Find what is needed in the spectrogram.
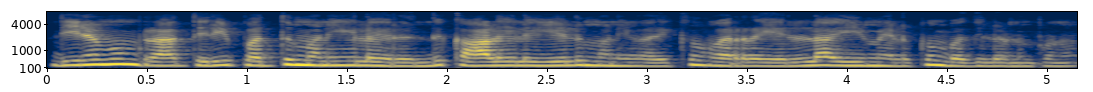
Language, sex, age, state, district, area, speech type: Tamil, female, 18-30, Tamil Nadu, Dharmapuri, rural, read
